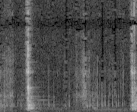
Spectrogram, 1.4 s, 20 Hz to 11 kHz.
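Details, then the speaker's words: International 1586 tractor, batteries just installed after sitting a couple of years: two sharp single starter solenoid clicks about a second apart as the key is turned; voltage check then shows no 12 V past the solenoid. "when we turn the key we should hear it click oh"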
